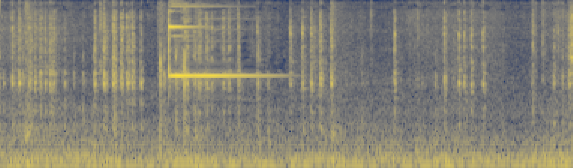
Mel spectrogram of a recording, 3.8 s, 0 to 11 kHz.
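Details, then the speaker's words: BMW 320i F30 (2014–2015) while driving: irregular rattles and light knocks from underneath over low road rumble, only under acceleration; suspension noise, suspected from the arm area, cause unconfirmed. "ele tá com barulho de suspensão mas esse barulho que vem aqui do porta do porta enc braço aqui meu amigo é muito alto aí ó ó como que fica"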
